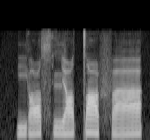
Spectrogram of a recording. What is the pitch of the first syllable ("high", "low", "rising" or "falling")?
rising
